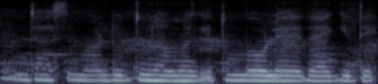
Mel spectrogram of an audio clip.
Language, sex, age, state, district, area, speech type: Kannada, female, 18-30, Karnataka, Dakshina Kannada, rural, spontaneous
